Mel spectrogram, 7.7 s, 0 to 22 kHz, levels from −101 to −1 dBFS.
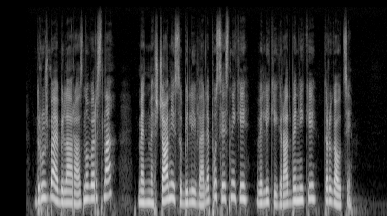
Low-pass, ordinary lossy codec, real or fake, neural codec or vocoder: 19.8 kHz; none; real; none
